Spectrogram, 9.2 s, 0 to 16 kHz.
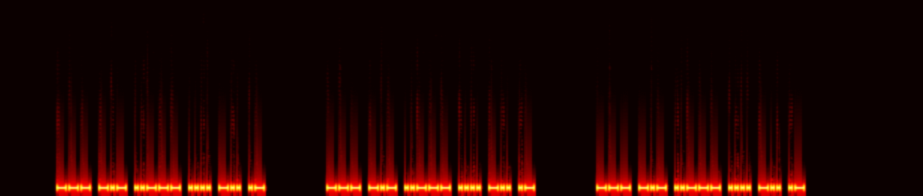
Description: Morse code, heard as a keyed tone, about 37 wpm, 700 Hz. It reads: OK2HDA OK2HDA OK2HDA
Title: DXCC-100 Call Signs - 6 Characters - Repeated 3x - 40wpm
